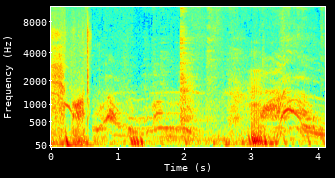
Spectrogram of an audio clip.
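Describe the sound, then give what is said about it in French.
Lion cubs, a female and a male, growl and snarl in a series of short, rough bursts, fairly loud, with whiny rising-and-falling cries between the deeper grumbles. “Ah, trop mignon, les gros chats.”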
